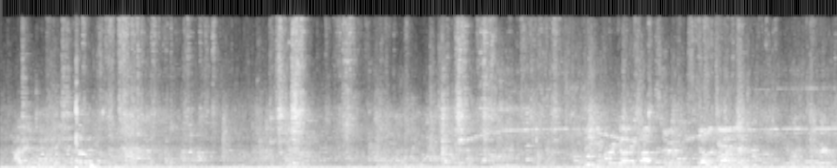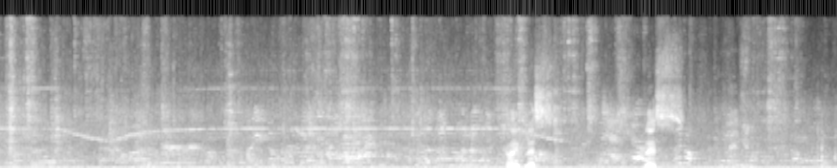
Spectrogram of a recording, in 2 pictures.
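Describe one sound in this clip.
Many people chatter around in a busy room.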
